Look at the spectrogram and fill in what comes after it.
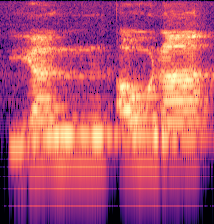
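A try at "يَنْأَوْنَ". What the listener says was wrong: The way you're reading it, Agha sahab, is you're reading it a bit with gunna. You're saying yan awna. Are we meant to be reading it with gunna or without gunna? Without gunna.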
